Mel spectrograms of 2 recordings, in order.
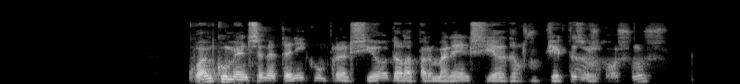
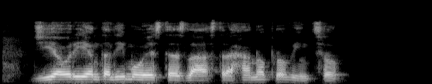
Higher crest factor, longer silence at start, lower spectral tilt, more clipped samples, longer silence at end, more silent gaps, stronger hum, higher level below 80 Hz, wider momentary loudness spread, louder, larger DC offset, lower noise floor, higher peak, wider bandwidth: first, 22 dB vs 14 dB; first, 1.9 s vs 0.35 s; about the same, -3.5 dB/octave vs -3.5 dB/octave; neither; second, 0.75 s vs 0.95 s; neither; neither; about the same, -62 dBFS vs -58 dBFS; about the same, 12 LU vs 10 LU; second, -20 LUFS vs -16 LUFS; neither; first, under -90 dBFS vs -84 dBFS; about the same, 0 dBFS vs -2 dBFS; about the same, 7.8 kHz vs 8.2 kHz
